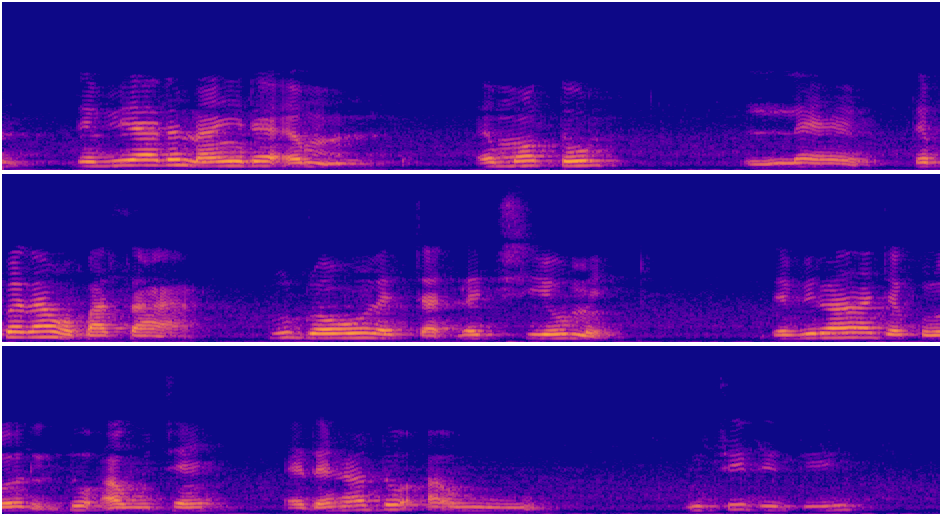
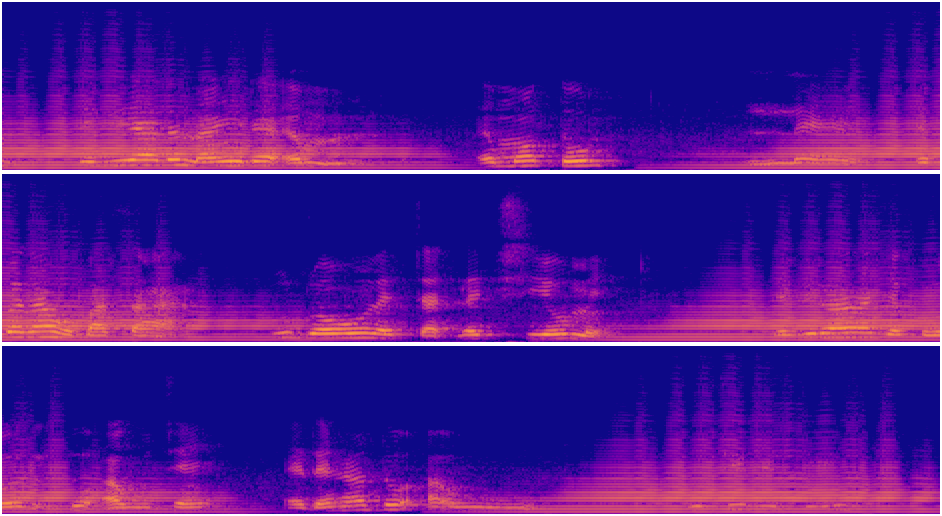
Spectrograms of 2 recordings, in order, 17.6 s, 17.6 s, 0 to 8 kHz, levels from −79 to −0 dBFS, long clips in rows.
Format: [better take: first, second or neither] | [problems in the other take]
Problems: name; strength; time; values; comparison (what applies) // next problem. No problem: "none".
first | background sound (Brass instrument); 5 dB below the speech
